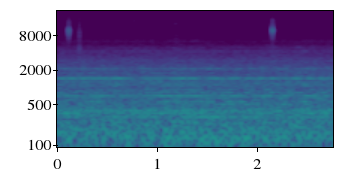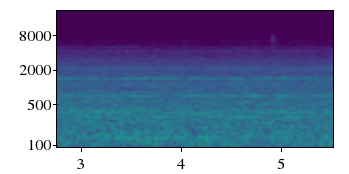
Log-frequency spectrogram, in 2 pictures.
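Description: Airliner engines of an E-Jet in the X-Plane 12 flight simulator drone steadily throughout, a dense broadband rumble with a faint tonal whine, loud and continuous without talk.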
